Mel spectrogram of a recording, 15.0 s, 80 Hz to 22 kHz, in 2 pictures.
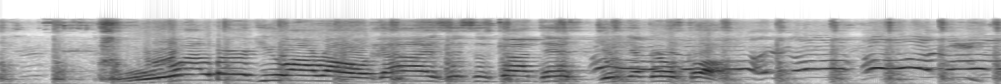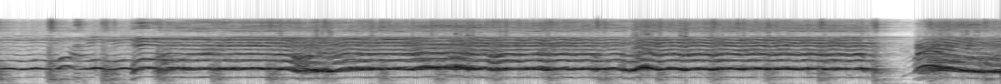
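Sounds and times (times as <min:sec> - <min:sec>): steady drumbeat: 0:00.0 - 0:15.0
high voices singing in unison: 0:06.2 - 0:15.0.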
